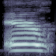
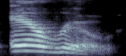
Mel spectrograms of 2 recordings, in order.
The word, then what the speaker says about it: Eroh: Eru. It's Eru.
